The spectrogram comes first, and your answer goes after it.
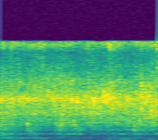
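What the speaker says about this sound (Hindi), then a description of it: "प्याज और मिर्च को अच्छा गोल्डन कलर होने तक हम फ्राई करेंगे।" Chopped onion and chili fry in hot oil, giving a steady, soft, close sizzle over a brief moment.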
